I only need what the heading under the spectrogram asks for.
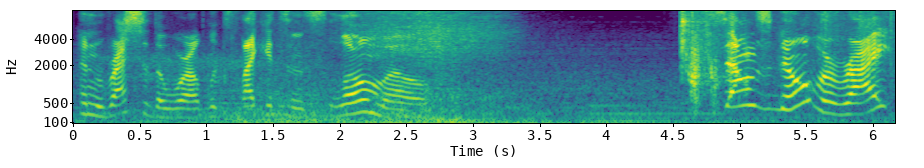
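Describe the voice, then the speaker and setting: Brash, high-pitched Rebecca, cyberpunk mercenary. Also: female voice, very animated, slow pace, very noisy. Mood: breezy, enthusiastic. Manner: slangy, streetwise, swaggering. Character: brash, cocky young female cyberpunk mercenary. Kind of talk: animated video game voice acting. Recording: music under the voice.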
